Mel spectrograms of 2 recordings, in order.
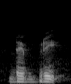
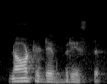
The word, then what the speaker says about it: debris: That C is silent, not indict. You say indict. Debris, DEBRIS, debris, not debris, debris.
